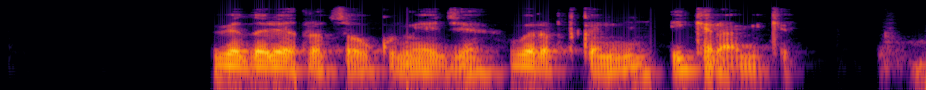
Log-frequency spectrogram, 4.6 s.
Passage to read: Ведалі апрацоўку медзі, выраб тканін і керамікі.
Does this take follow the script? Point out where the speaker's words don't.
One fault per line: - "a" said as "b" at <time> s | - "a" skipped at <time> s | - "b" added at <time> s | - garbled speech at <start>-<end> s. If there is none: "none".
none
